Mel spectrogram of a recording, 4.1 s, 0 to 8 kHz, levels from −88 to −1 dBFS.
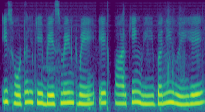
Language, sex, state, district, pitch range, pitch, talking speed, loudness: Hindi, female, Madhya Pradesh, Bhopal, 230-265 Hz, 245 Hz, 175 wpm, -13 LUFS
